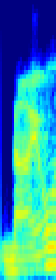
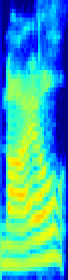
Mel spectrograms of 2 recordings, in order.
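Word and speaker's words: Nial: next up is nile i believe if i say that right that's correct my name is nile and the last name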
